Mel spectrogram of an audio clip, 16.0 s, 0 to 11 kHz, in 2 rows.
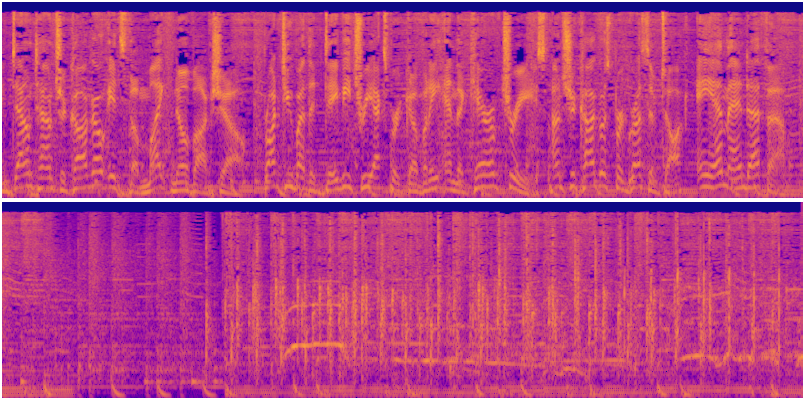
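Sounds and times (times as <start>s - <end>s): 
speech: 0.0s - 8.4s
music playing: 0.0s - 16.0s
live audience applauding at an outdoor pavilion in Chicago: 10.0s - 16.0s.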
